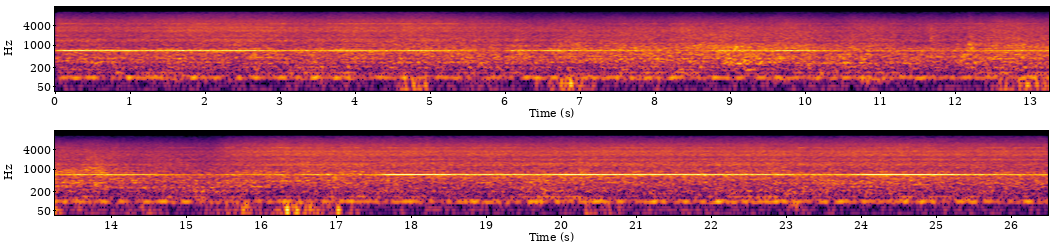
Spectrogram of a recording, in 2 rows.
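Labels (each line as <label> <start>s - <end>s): A vacuum cleaner is running. 0.0s - 6.0s
A vacuum cleaner running quietly. 6.0s - 15.4s
A vacuum cleaner is running. 15.4s - 26.5s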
